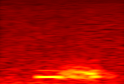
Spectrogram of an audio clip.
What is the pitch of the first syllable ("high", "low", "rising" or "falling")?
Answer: high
